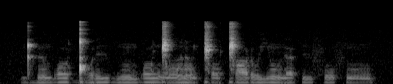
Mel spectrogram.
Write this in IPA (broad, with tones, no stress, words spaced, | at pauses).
ɖʱɐ̃˨bɔ˦ɡ͡ǃɔ˧ ɾɨ˧ bõ˧bɔ˦ŋ͡ǁɑ̃˨˦ ɾɑ̃˨ǁɔ˨ǁɑ˧ɽo˦ jõ˦˨ɾɐ˦˨ʔɨ˧fo˧ fõ˨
